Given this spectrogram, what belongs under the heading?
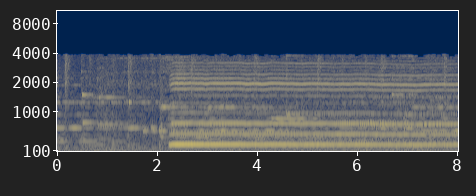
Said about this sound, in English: And the next breathing, close your ear hole with the index finger. Take a deep breath and hum sound.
